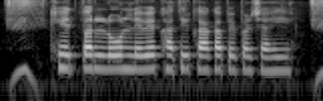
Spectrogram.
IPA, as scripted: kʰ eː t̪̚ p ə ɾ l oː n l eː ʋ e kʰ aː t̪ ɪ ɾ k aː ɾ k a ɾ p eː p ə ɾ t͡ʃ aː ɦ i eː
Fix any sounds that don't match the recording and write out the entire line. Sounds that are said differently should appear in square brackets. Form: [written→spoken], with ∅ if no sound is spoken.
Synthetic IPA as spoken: kʰ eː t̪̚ p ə ɾ l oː n l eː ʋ e kʰ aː t̪ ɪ ɾ k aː [ɾ→∅] k a [ɾ→∅] p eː p ə ɾ t͡ʃ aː ɦ i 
